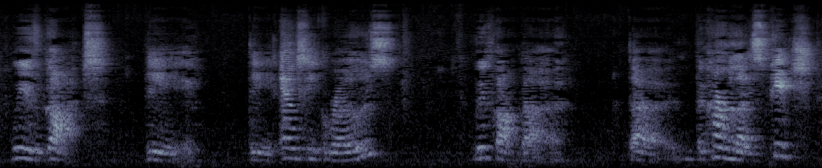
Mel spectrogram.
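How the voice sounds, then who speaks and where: A woman in her sixties who hosts a beauty channel walks through her makeup routine in a loose, chatty tutorial, often breaking off and restarting sentences as she applies it. Her mid-range voice sits far from the mic in a strongly echoing room, with a faint hiss underneath.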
